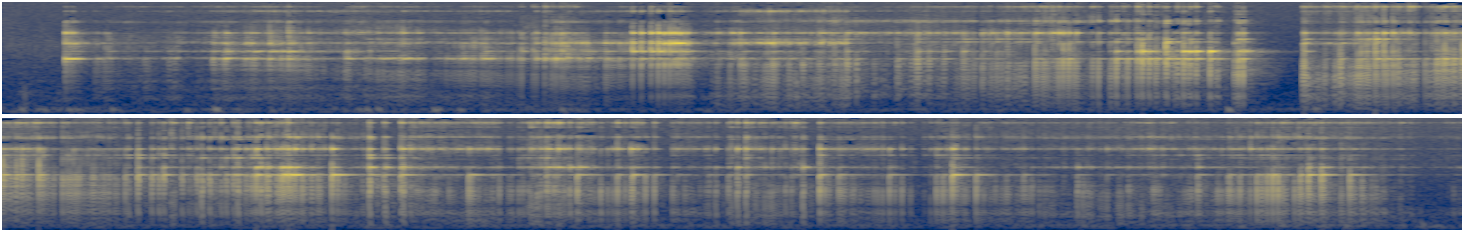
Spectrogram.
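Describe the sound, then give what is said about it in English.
Basalt stones from Rēkohu clink together in a steady run of many bright, ringing knocks that continue without a break and with no talk. “here we've got some basalt, lots of basalt on Rēkohu, and it's a beautiful sound.”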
